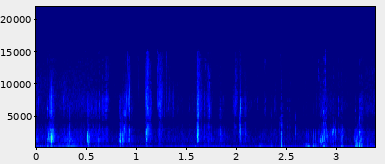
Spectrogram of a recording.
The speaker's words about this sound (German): Du schmatzt aber wirklich ein bisschen laut.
